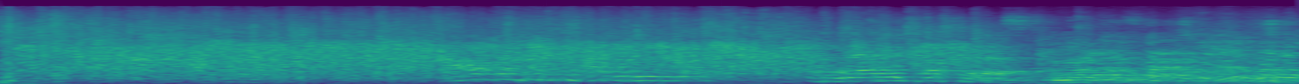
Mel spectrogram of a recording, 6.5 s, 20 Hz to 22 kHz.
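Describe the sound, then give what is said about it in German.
Audience applause runs steadily through the whole stretch as a dense wash of clapping, with a few voices and chuckles rising over it in the second half. “Was meinen Sie, Nummer 1? Klatsche, ich kann nicht sehen. Nummer 2.”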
